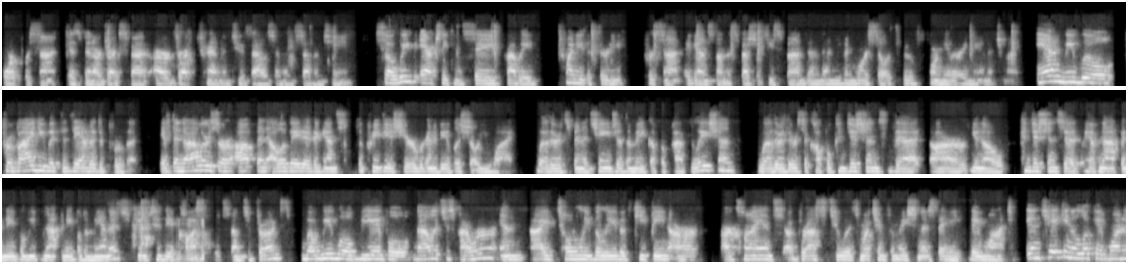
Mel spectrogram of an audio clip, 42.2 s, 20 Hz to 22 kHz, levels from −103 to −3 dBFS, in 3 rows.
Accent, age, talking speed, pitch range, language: American, 50-69, 190 wpm, 150-180 Hz, English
